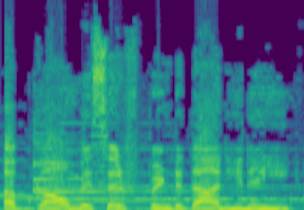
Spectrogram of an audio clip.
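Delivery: ordinary delivery, nothing marked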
